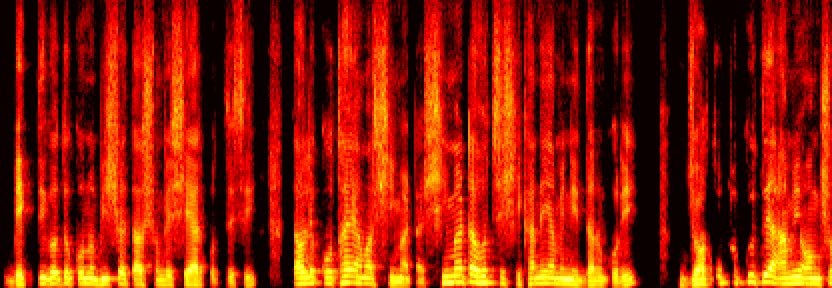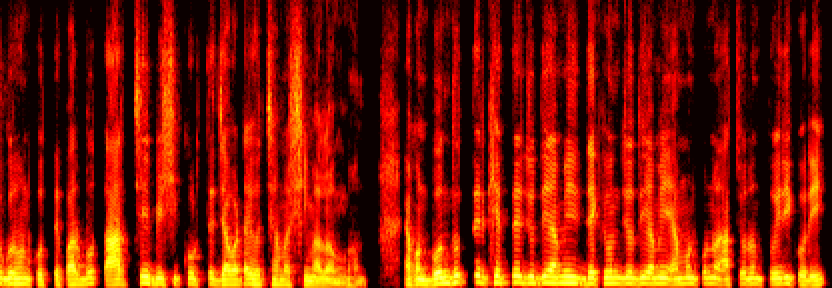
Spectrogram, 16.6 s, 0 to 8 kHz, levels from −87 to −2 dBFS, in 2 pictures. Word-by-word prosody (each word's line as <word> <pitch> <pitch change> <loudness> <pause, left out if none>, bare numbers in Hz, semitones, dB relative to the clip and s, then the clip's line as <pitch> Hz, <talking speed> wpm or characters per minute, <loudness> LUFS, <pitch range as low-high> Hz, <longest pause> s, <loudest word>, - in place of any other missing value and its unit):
ব্যক্তিগত 145 +4 +1 0.2
কোনো 145 0 +2
বিষয় 140 +1 0
তার 130 - +2
সঙ্গে 125 -1 -4
শেয়ার 125 -2 +3
করতেছি। 105 +1 -9 0.4
তাহলে 155 +2 +4
কোথায় 170 +2 +1
আমার 155 -1 0
সীমাটা? 105 -5 -3
সীমাটা 185 +3 +2
হচ্ছে 170 -2 -1
সেখানেই 145 +5 -2
আমি 145 - +2
নির্ধারণ 115 -1 -2
করি। 110 +5 -1 0.6
যতটুকুতে 170 +8 0 0.2
আমি 165 +3 +3
অংশগ্রহণ 145 0 +2
করতে 130 -1 -3
পারবো 130 +4 +1 0.2
তার 130 +2 +5
চেয়ে 170 -3 +2
বেশি 145 +1 -2
করতে 145 0 -5
যাওয়াটাই 130 +1 +1
হচ্ছে 130 +1 -5
আমার 125 -1 -4
সীমালঙ্ঘন। 90 -10 -3 0.5
এখন 135 0 +2
বন্ধুত্বের 180 +3 +3
ক্ষেত্রে 180 0 0
যদি 170 +1 +1
আমি 170 +1 +3 0.2
দেখুন 160 +1 +1
যদি 155 0 0
আমি 155 +1 +2
এমন 155 +2 -1
কোনো 155 0 -2
আচরণ 145 +2 -4
তৈরি 150 +2 0
করি, 115 -1 0
145 Hz, 155 wpm, -21 LUFS, 130-160 Hz, 0.6 s, তার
